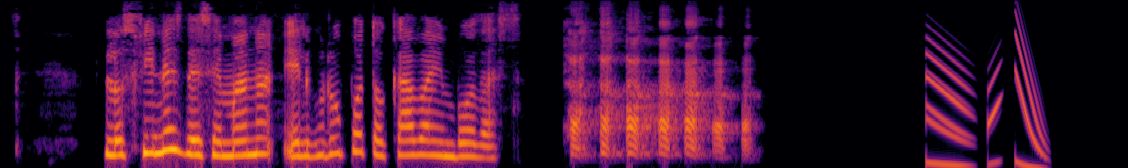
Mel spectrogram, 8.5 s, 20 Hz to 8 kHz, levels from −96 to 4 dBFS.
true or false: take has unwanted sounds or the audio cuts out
true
